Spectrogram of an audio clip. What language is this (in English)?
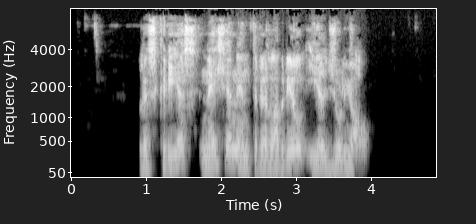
Catalan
